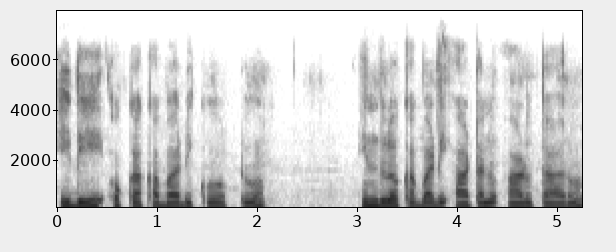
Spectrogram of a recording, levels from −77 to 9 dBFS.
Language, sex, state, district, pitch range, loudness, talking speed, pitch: Telugu, male, Telangana, Nalgonda, 155-175 Hz, -15 LUFS, 100 wpm, 165 Hz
